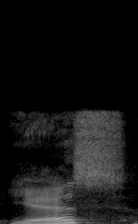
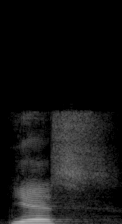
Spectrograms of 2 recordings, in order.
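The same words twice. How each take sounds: First: The pitch rises through the word. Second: The pitch stays flat throughout the word. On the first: "rising tone" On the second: "level tone"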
